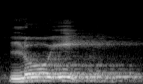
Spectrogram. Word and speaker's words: लोए: हा का उच्चारण नहीं आना चाहिए, लोहे नहीं होना चाहिए, लोए, एड़ी का।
